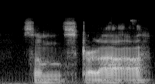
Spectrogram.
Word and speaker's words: samskara: And that impression is called a samskara, or I think the better Sanskrit pronunciation is samskara, but being from the south, I'm just going to call it a samskara.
